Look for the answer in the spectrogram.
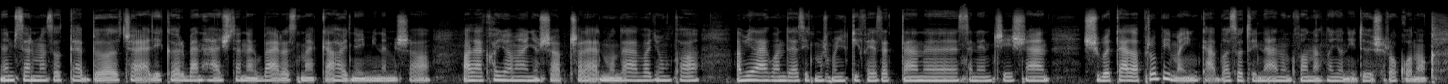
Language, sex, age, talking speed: Hungarian, female, 20-39, 180 wpm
